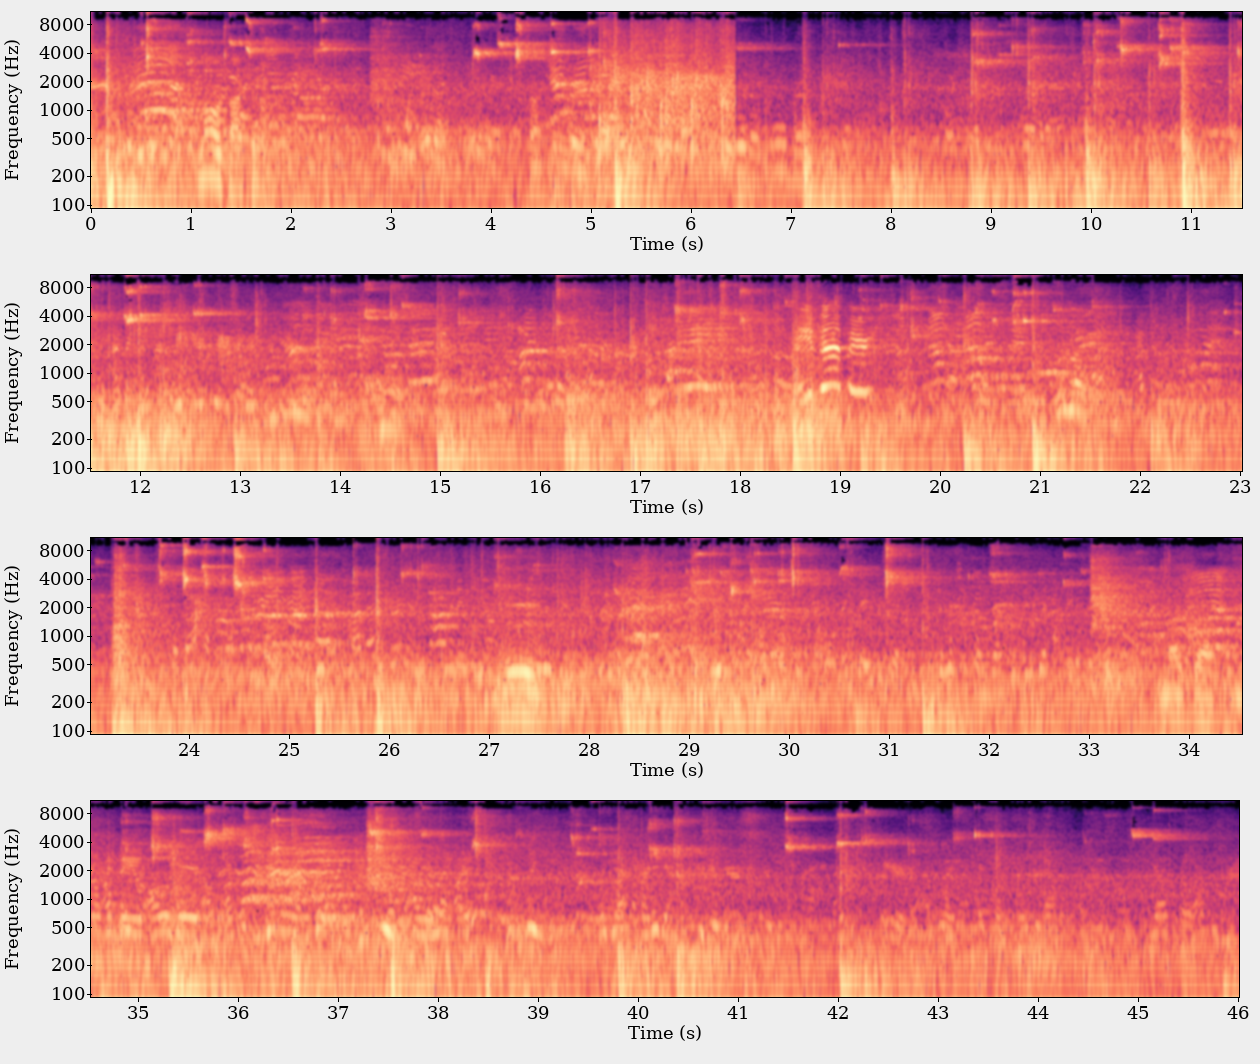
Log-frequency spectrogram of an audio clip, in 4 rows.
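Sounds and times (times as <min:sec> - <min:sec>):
indistinct voices in echoing hall: 0:00.0 - 0:46.0.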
